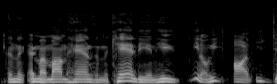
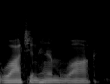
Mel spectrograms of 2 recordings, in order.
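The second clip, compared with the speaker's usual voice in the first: ordinary talk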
